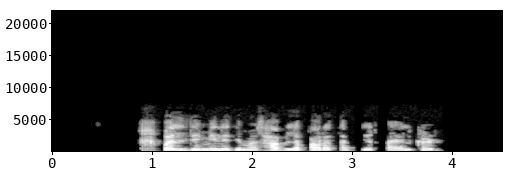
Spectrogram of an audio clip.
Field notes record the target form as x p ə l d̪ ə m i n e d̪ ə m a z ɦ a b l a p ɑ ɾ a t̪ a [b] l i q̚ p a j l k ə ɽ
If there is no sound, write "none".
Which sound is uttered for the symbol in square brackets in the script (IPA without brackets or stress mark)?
b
